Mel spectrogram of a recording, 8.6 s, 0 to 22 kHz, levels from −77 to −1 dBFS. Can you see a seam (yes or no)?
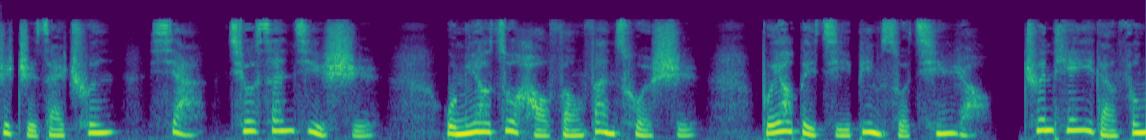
yes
